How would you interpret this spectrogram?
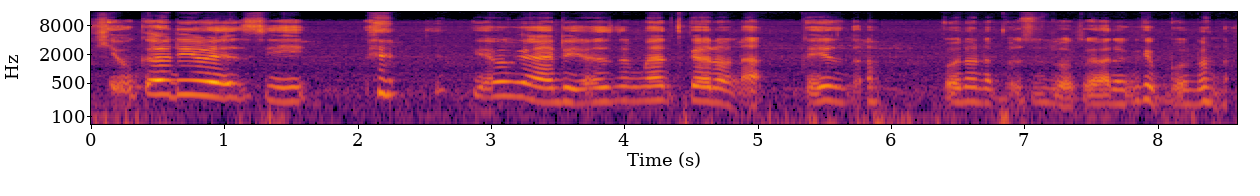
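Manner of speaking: high, slow, drawn-out wail; tearful, stretched-out pleading; crying plea. Acted. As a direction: beg her through acted sobs. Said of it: "फिर से रो रही हो?".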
